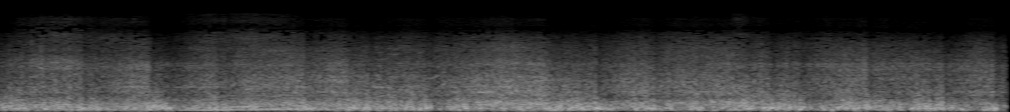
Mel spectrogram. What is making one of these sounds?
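A bus engine rumbles nearby.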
